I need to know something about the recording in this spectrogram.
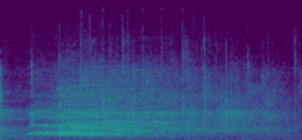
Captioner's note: crowd cheers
